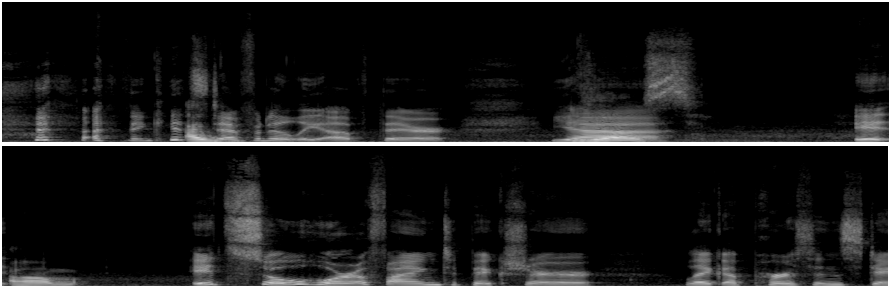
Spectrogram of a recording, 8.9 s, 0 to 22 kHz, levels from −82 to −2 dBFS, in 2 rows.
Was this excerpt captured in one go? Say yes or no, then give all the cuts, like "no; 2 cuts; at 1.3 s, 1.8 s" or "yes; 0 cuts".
yes; 0 cuts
